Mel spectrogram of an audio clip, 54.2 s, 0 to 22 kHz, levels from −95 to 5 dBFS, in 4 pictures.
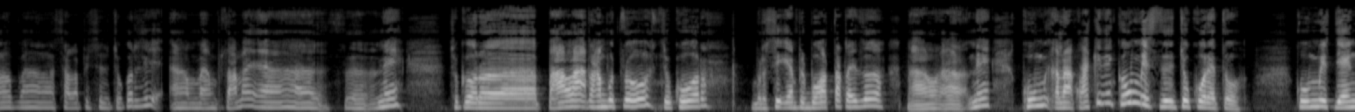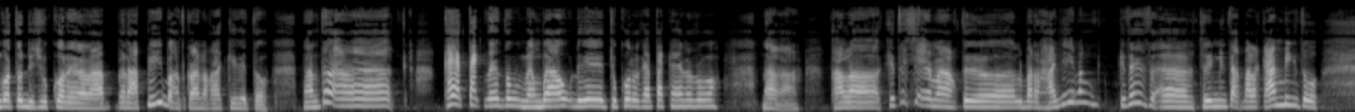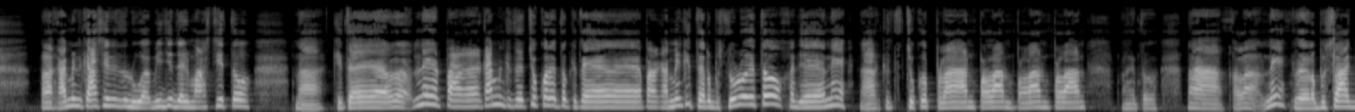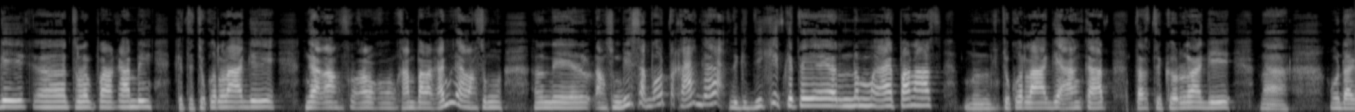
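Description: A speech recording with automatic gain rising from 0.62 s to 25.18 s. The gain control judged the input too quiet and slowly raised it, by about 16 dB. Voice and background swell together until it settles, just before "sering minta kepala kambing".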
